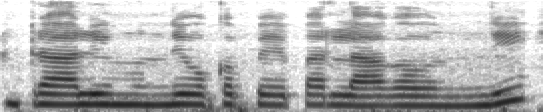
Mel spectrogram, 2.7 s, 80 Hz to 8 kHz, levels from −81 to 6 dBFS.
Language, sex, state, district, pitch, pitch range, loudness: Telugu, female, Telangana, Mahabubabad, 220 Hz, 205-230 Hz, -14 LUFS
